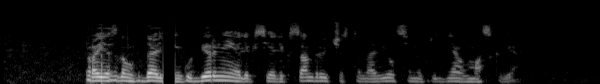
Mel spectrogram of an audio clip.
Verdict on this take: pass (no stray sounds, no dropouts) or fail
fail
